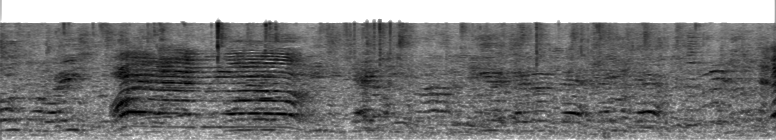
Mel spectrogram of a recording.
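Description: Men shout across an open field.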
